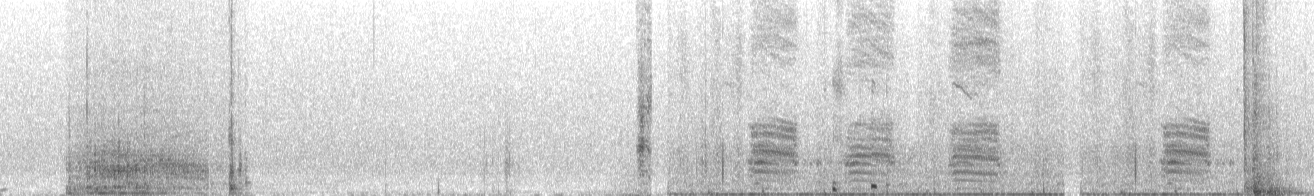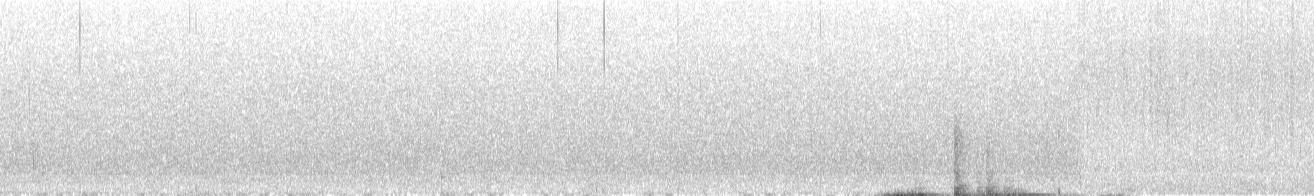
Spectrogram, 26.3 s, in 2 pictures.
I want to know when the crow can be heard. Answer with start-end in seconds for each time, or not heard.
6.1-12.6.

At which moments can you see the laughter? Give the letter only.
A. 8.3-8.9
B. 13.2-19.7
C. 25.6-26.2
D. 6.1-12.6
A.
